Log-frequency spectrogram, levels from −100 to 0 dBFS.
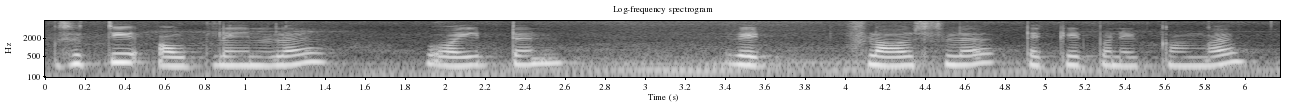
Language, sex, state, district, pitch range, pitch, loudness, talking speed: Tamil, female, Tamil Nadu, Namakkal, 235-270 Hz, 245 Hz, -17 LUFS, 80 wpm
